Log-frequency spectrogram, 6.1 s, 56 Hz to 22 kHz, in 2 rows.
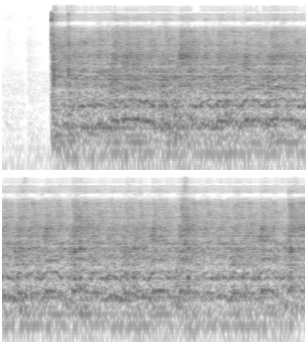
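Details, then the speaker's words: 1966 Ford Mustang after sitting 16 years, after work on the wires: steady, even cranking with no metallic clank; earlier clanking while cranking is gone, engine turns over freely. "Definitely don't hear the weird clanking that I heard when we were cranking it before, so that's a relief."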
